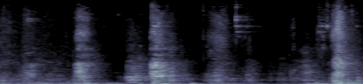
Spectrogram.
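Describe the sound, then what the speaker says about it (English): A pet dog named Sophie pants in a steady rhythm of breathy bursts, close and fairly loud, with occasional soft whimpers mixed in. "This is my parents' doggy."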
